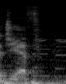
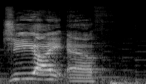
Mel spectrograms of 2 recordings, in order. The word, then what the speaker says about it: GIF: I will find the gif.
